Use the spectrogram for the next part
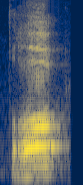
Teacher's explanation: জিহ্বার আগা উপরের দাঁতের গোড়ায় ভিতর দিয়া ধাক্কা দিয়ে মুখ খুলে দিবে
